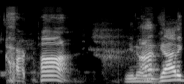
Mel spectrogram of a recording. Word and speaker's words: Khartan: say my clling on name and they say carton as in as in carton I'm like no no no it's Kon you know you got to get those accents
